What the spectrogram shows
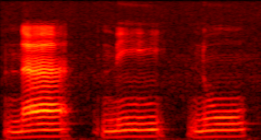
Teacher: Ujung lidah, ya, bertemu dengan langit-langit, di atas sedikit dari lam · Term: huruf nun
